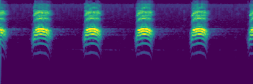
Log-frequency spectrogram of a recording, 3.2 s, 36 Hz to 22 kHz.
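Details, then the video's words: Repeated harsh, nasal, drawn-out calls of a White-bellied go-away-bird, five loud bleating notes at a steady pace of about one every 0.65 seconds. "The extremely annoying sound of the White - bellied go away- bird"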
